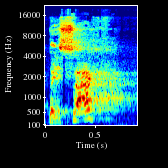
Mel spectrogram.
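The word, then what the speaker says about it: פסח: largo de hecho hermanos la palabra pascua en hebreo se pronuncia pesaje y significa cliente vasco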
